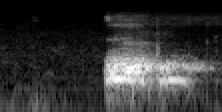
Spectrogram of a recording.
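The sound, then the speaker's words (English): A dog barking: a single short, fairly faint bark after a moment of near silence, with no voices. “Whose dog is that?”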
